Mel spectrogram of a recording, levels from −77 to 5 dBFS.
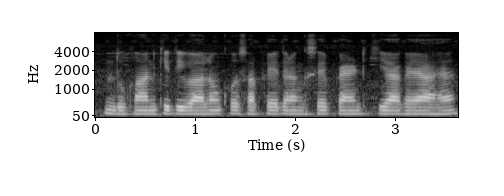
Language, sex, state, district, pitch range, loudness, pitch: Hindi, male, Jharkhand, Deoghar, 120-125 Hz, -16 LUFS, 120 Hz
